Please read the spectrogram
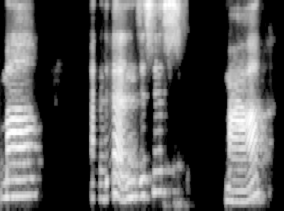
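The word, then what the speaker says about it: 妈: So when you speak in the first tone, these syllables together, it means mom. And in Chinese, it's called ma.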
